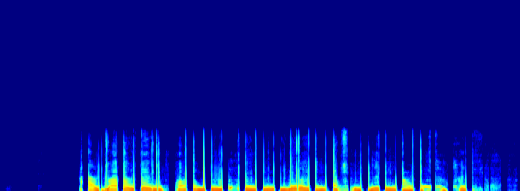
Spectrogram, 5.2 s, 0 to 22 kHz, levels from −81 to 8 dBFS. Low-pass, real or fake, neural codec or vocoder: 7.2 kHz; fake; codec, 44.1 kHz, 7.8 kbps, Pupu-Codec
